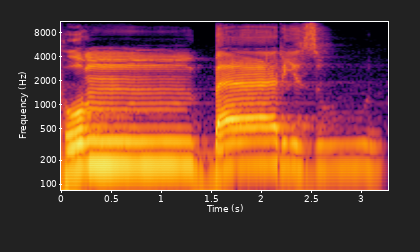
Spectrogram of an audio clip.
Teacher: itbaaknya itu dengan ditambah gunah ditambah suara gunahnya dipanjangkan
